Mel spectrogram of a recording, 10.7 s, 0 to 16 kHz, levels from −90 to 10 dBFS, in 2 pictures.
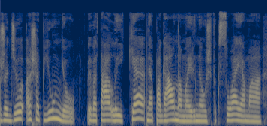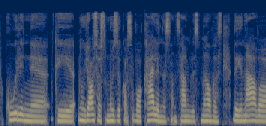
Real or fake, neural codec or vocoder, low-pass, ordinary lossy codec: real; none; 10.8 kHz; AAC, 48 kbps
